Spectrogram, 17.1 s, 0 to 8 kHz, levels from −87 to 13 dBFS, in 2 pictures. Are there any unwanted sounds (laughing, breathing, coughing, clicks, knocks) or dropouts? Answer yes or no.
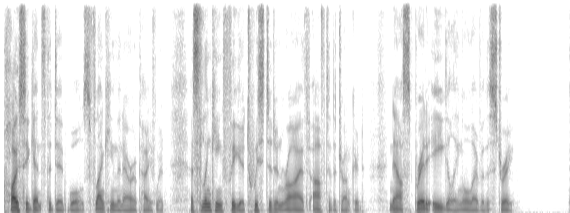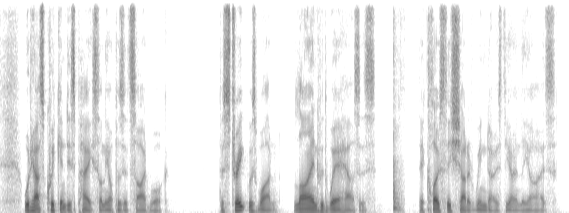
yes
